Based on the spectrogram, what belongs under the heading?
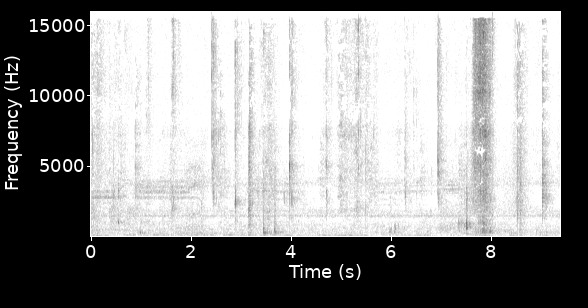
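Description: Close-miked eating of rice and fish curry by hand: chewing and mouth smacks, with the soft squish of fingers working the rice. A few louder smacks stand out, about three and a half seconds in and again near eight seconds.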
